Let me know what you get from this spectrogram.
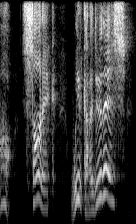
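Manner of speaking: very high, swooping, cartoonish anime voice. Complaining about a Sonic character's voice, doing a Tails anime voice. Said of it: "It's such an anime voice, like".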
